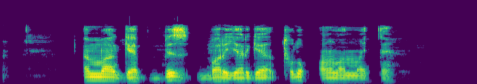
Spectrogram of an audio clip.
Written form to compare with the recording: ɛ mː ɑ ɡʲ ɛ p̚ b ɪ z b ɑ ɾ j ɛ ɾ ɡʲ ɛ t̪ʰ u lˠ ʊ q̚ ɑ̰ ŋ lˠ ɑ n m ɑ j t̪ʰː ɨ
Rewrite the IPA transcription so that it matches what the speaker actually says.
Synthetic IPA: ɛ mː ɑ ɡʲ ɛ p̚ b ɪ z b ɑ ɾ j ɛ ɾ ɡʲ ɛ t̪ʰ o lˠ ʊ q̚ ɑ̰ ŋ lˠ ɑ n m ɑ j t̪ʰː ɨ

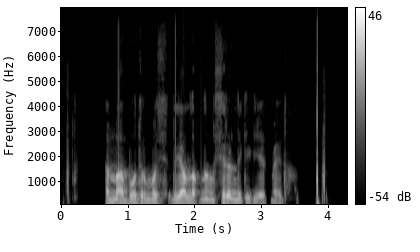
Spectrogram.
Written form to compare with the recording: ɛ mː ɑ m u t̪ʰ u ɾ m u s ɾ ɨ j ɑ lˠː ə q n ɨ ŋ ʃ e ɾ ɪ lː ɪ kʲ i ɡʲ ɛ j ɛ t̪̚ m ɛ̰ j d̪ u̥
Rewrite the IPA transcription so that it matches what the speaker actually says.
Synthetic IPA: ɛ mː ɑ b u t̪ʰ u ɾ m u ʃ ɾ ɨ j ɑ lˠː ə q n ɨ ŋ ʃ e ɾ ɪ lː ɪ kʲ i ɡʲ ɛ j ɛ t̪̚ m ɛ̰ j d̪ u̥

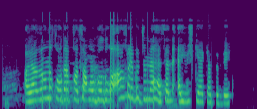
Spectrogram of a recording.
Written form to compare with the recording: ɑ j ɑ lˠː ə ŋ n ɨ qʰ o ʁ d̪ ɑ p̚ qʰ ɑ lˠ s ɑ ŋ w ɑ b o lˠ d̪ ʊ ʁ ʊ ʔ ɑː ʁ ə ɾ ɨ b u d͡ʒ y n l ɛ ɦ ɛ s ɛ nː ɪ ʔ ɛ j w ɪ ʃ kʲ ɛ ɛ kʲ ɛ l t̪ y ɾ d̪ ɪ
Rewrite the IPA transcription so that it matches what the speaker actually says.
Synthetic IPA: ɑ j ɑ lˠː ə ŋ n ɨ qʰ o ʁ d̪ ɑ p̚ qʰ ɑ lˠ s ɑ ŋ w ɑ b o lˠ d̪ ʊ ʁ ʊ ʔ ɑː χ ə ɾ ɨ b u d͡ʒ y m l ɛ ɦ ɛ s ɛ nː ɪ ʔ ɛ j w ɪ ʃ kʲ ɛ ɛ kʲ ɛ l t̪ y ɾ d̪ ɪ

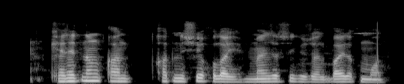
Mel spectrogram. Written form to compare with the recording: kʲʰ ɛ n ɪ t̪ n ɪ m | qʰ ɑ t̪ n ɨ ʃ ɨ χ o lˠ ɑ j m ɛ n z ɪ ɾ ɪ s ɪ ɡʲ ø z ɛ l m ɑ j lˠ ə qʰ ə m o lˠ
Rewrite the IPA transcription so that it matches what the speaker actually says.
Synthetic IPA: kʲʰ ɛ n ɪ t̪ n ɪ ŋ | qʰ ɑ t̪ n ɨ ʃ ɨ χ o lˠ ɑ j m ɛ n z ɪ ɾ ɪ s ɪ ɡʲ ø z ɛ l b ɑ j lˠ ə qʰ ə m o lˠ

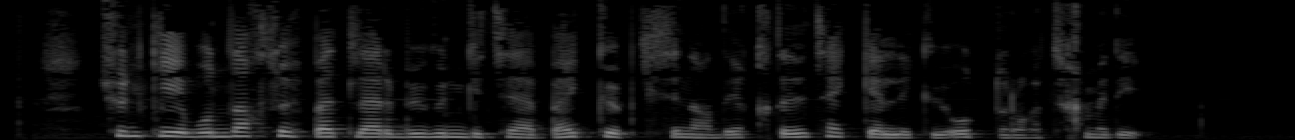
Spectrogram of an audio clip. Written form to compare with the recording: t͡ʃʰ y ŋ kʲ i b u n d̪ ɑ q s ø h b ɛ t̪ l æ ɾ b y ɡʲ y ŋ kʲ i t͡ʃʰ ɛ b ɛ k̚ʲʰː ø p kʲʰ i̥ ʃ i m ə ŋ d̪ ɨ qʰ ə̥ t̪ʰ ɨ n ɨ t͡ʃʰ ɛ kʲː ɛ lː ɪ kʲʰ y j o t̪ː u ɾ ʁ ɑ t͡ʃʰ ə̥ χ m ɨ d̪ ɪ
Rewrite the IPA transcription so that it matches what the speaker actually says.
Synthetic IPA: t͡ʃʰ y ŋ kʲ i b u n d̪ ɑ q s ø h b ɛ t̪ l æ ɾ b y ɡʲ y ŋ ɡʲ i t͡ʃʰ ɛ b ɛ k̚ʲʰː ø p kʲʰ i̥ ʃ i n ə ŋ d̪ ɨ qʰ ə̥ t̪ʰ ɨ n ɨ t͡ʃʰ ɛ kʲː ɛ lː ɪ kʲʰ y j o t̪ː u ɾ ʁ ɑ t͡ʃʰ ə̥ χ m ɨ d̪ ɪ

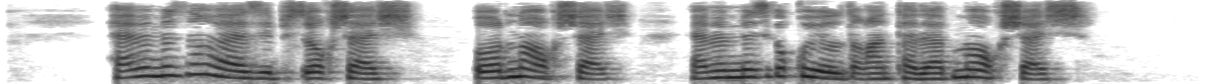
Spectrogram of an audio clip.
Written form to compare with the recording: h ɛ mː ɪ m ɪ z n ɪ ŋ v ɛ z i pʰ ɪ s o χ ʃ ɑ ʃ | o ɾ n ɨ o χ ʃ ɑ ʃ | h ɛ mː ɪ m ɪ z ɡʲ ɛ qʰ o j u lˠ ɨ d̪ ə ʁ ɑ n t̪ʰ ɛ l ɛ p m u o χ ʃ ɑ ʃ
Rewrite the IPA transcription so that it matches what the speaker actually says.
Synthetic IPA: h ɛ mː ɪ m ɪ z n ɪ ŋ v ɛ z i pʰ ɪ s o χ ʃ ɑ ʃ | o ɾ n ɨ o χ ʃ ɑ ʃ | h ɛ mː ɪ m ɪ z ɡʲ ɛ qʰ o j u lˠ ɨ d̪ ə ʁ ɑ n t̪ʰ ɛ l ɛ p m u o χ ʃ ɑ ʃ

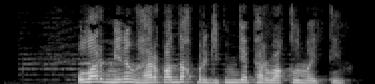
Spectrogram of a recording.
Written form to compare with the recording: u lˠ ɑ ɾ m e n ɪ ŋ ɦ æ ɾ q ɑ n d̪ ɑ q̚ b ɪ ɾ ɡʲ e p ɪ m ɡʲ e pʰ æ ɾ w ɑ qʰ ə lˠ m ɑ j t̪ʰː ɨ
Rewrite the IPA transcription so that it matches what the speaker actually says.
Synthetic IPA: u lˠ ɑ ɾ m e n ɪ ŋ ɦ æ ɾ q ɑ n d̪ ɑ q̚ b ɪ ɾ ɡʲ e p ɪ m ɡʲ ɛ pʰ æ ɾ w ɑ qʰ ə lˠ m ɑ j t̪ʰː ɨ

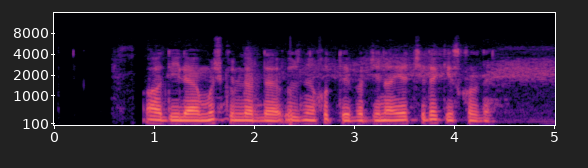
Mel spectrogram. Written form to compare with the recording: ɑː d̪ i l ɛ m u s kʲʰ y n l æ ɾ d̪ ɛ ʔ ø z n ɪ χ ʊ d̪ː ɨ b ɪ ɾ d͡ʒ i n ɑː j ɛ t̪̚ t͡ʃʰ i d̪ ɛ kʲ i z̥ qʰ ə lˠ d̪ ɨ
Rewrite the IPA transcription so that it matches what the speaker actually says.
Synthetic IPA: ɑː d̪ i l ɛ m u ʃ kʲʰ y n l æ ɾ d̪ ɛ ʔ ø z n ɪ χ ʊ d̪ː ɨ b ɪ ɾ d͡ʒ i n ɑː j ɛ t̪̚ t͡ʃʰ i d̪ ɛ kʲ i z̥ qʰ ə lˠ d̪ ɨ

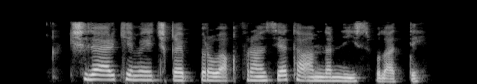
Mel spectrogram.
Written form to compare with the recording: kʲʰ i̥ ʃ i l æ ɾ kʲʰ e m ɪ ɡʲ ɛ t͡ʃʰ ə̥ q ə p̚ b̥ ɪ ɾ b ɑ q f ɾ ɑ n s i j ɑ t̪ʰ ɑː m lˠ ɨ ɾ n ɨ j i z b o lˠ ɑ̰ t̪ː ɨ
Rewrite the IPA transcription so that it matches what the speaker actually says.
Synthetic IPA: kʲʰ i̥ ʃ i l æ ɾ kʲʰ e m ɪ ɡʲ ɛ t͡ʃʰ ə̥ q ə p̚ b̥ ɪ ɾ w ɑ q f ɾ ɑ n s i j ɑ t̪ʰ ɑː m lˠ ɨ ɾ n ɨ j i s b o lˠ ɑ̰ t̪ː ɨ

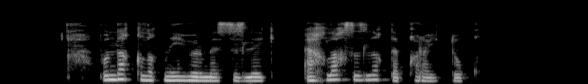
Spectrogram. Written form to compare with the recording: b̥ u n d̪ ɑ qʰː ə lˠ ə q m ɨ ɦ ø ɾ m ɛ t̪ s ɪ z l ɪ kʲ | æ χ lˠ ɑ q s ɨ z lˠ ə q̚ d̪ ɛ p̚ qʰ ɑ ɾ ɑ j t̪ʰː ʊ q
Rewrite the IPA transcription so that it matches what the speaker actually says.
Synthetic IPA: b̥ u n d̪ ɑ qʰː ə lˠ ə q n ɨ ɦ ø ɾ m ɛ t̪ s ɪ z l ɪ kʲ | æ χ lˠ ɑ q s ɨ z lˠ ə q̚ d̪ ɛ p̚ qʰ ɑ ɾ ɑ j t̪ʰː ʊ q

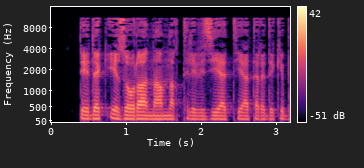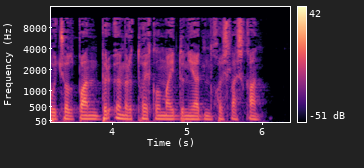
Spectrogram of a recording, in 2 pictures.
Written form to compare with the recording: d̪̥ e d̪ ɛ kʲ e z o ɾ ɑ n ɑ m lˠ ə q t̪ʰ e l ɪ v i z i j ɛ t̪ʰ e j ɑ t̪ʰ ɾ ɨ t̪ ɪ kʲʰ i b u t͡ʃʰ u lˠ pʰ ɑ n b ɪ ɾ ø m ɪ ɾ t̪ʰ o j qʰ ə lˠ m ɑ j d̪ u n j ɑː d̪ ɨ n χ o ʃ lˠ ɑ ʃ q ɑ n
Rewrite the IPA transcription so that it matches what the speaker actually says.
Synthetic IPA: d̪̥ e d̪ ɛ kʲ e z o ɾ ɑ n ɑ m lˠ ə q t̪ʰ e l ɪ v i z i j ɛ t̪ʰ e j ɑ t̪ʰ ɾ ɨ d̪ ɪ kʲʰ i b u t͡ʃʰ o lˠ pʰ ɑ n b ɪ ɾ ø m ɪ ɾ t̪ʰ o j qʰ ə lˠ m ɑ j d̪ u n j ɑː d̪ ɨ n χ o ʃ lˠ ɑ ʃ q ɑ n

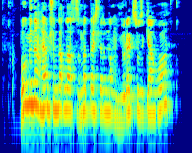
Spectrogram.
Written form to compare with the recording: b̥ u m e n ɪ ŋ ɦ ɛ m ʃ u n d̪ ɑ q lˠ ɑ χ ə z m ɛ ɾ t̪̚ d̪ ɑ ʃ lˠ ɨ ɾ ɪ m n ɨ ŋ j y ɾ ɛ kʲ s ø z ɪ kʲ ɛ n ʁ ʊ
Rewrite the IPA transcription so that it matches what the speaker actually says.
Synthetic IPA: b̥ u m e n ɪ ŋ ɦ ɛ m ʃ u n d̪ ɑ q lˠ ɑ χ ə z m ɛ t̪̚ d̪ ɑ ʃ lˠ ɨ ɾ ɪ m n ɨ ŋ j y ɾ ɛ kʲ s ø z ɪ kʲ ɛ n ʁ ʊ

